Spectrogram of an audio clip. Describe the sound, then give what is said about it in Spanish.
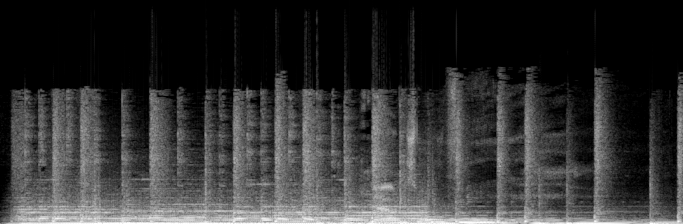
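An indie rock song plays at full volume, with steady drum hits, a driving bass line and layered guitars over a sustained harmonic wash, continuous for several seconds with no talking. “Algo de indie, ¿por qué no?”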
